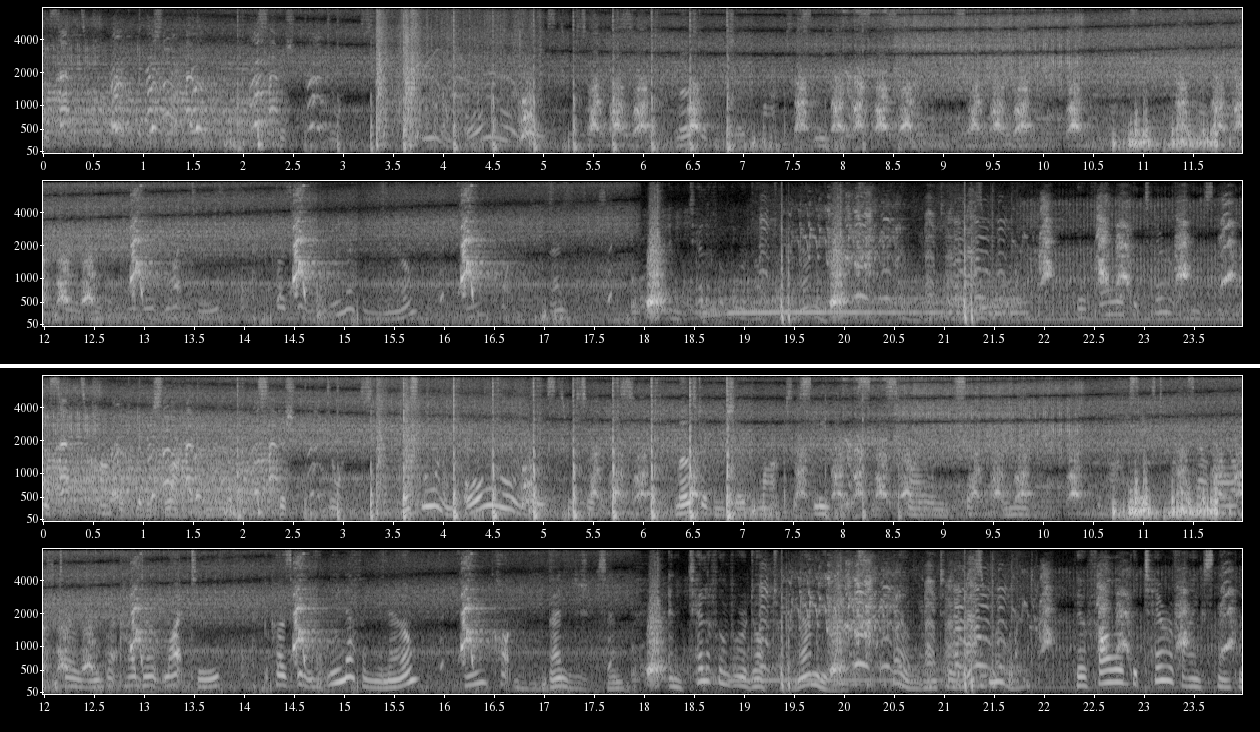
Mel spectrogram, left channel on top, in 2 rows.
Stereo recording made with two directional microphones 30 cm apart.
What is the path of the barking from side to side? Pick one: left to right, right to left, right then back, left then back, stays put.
stays put.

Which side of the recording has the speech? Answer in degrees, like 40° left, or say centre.
70° right.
